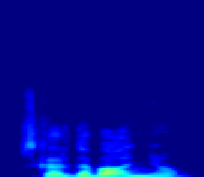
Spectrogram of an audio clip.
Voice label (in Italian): "scardabagno", dialettale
